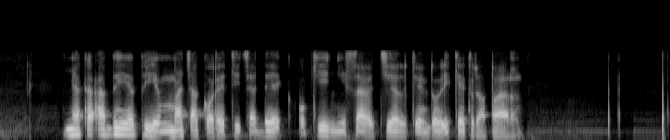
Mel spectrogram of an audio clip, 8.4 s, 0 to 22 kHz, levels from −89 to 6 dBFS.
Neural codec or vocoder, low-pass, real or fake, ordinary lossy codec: codec, 32 kHz, 1.9 kbps, SNAC; 5.4 kHz; fake; none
